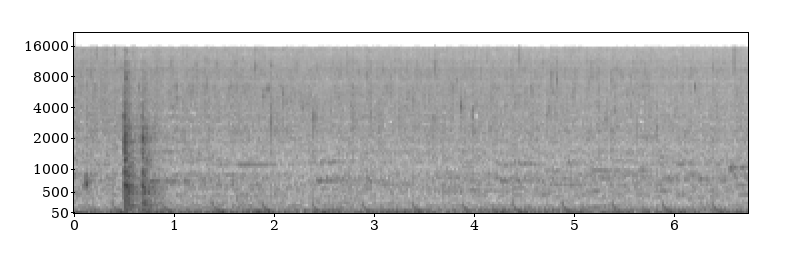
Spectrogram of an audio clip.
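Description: Finely chopped medium tomato hitting hot oil with onion and curry leaves for cabbage and chana dal bhaji, a loud initial splash then a continuous crackling, rain-like fry with faint stirring, no speech.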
